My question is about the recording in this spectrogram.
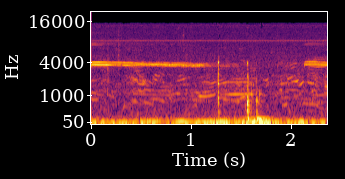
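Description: Open-air soccer-field ambience with faint far-off voices and a low rumble. A thin, steady high tone sounds for about the first second, and a couple of soft knocks follow.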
